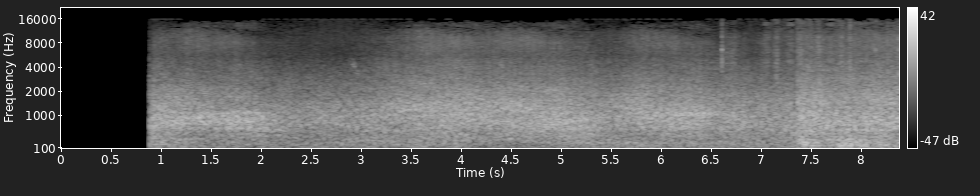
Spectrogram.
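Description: Supercharged V8 of a chopped 1951 Chevy pickup running steadily. It starts abruptly about a second in and gets louder about seven seconds in.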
